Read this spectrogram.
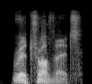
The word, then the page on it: retrovert: British English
